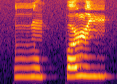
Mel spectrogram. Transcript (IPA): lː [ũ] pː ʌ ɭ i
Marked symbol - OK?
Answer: yes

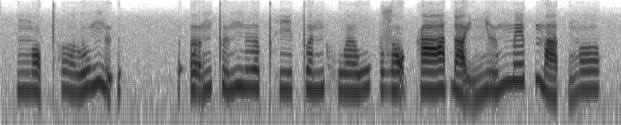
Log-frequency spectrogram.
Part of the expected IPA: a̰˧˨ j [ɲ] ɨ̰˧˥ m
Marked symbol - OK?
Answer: yes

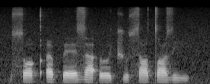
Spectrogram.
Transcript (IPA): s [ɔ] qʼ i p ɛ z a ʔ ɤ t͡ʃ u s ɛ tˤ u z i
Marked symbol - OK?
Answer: yes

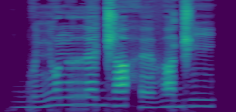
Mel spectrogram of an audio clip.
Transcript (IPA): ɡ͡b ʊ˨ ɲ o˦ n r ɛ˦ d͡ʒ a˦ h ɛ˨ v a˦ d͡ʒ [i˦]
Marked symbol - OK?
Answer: yes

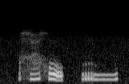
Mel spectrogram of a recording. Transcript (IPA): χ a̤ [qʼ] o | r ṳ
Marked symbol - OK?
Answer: no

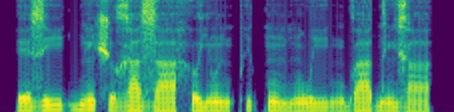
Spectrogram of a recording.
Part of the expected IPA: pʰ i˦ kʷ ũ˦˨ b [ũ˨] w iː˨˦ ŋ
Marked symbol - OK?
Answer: yes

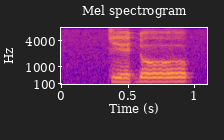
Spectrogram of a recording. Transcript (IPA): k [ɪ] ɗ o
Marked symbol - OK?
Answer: yes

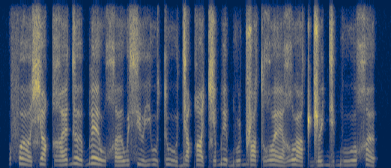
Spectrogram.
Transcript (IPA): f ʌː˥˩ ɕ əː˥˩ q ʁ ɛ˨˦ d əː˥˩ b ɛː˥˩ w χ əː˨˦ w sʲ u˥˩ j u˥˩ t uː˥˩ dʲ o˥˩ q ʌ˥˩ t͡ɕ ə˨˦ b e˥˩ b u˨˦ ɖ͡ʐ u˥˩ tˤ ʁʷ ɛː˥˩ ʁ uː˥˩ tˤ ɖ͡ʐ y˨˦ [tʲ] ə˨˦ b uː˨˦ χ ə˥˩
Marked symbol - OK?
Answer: no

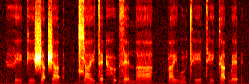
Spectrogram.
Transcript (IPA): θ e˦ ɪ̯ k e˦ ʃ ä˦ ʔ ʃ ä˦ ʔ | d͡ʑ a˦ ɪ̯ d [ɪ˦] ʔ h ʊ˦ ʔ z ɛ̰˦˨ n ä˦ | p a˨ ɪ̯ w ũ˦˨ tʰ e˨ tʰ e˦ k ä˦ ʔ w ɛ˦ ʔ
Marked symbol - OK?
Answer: no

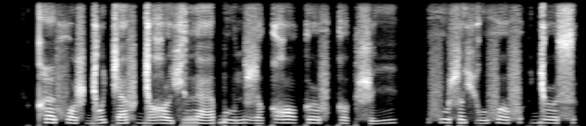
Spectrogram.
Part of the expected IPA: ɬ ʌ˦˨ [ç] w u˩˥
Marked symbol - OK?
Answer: yes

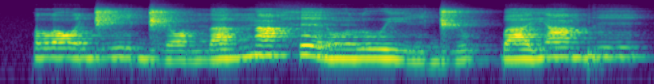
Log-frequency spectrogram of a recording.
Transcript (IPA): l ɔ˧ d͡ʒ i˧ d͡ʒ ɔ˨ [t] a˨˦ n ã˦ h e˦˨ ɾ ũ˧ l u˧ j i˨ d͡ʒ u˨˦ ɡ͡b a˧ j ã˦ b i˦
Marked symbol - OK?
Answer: no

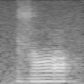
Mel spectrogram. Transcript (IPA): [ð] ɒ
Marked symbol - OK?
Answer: no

